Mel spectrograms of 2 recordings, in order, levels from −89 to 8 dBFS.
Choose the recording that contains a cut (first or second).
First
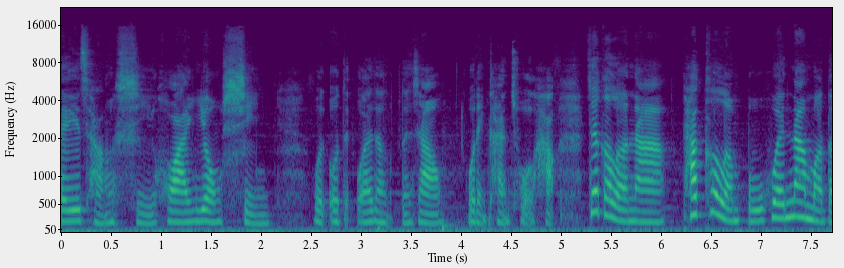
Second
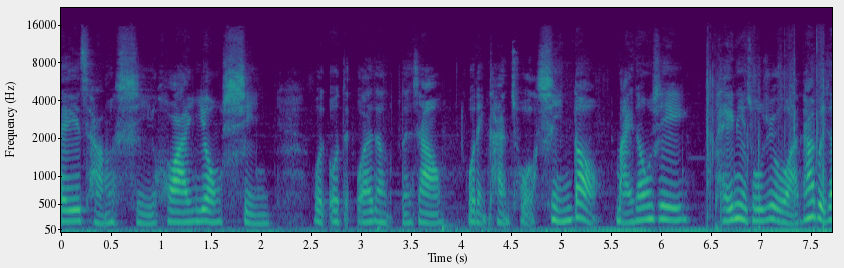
second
